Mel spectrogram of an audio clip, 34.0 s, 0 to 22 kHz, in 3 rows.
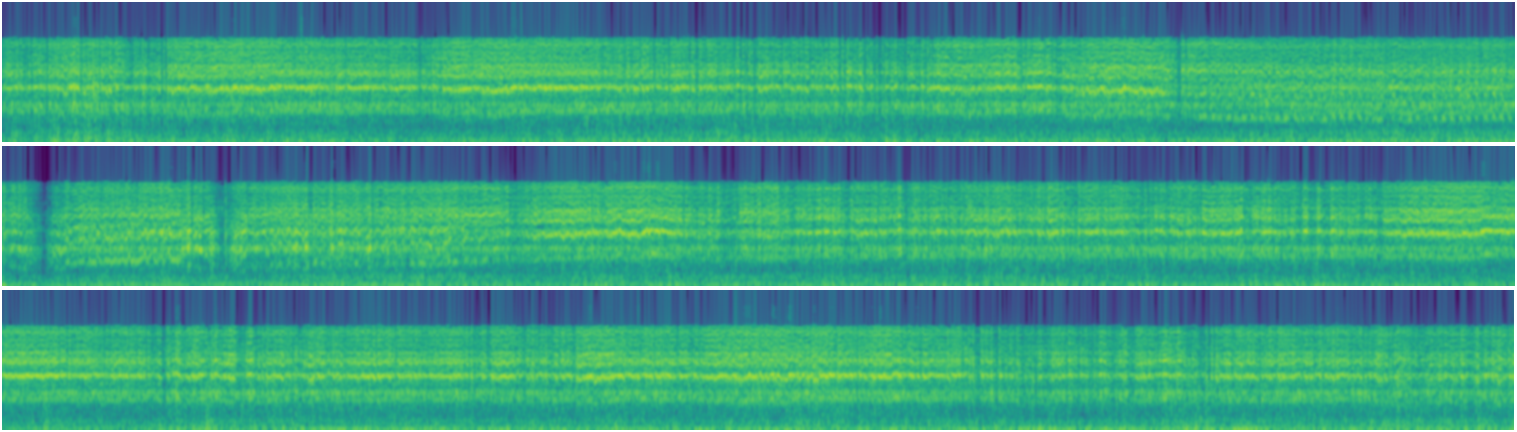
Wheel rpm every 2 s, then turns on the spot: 230, 220, 230, 230, 210, 170, 140, 200, 220, 230, 230, 230, 230, 230, 220, 230, 230.
none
